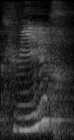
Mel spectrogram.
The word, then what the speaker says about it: cuir: We don't say whatever this word's pronunciation is, but we say cuir de vache. So cuir is leather in French. Cuir, again the emphasis on the R. Cuir. Cuir. UI is oui.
